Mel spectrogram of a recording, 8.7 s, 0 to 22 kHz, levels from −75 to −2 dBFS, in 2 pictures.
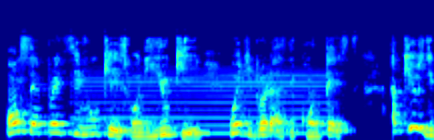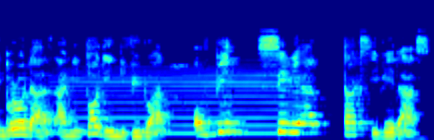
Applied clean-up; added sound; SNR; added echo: none; Wind instrument, woodwind instrument; 17 dB; none.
